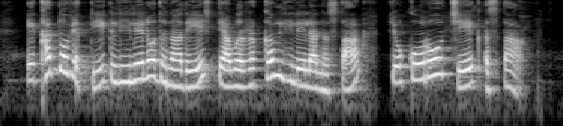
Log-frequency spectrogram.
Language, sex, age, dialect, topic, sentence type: Marathi, female, 56-60, Southern Konkan, banking, statement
